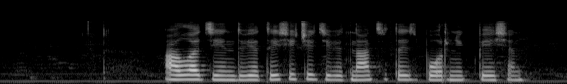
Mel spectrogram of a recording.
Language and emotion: Russian, neutral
